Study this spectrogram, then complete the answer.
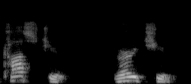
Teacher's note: the t is not pronounced as a t but as a CH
